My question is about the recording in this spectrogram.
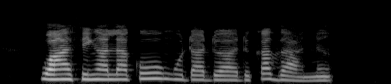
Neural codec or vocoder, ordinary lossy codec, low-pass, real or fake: none; AAC, 64 kbps; 9.9 kHz; real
